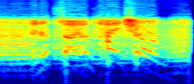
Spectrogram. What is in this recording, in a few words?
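German bailout mood low, speech; War Thunder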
